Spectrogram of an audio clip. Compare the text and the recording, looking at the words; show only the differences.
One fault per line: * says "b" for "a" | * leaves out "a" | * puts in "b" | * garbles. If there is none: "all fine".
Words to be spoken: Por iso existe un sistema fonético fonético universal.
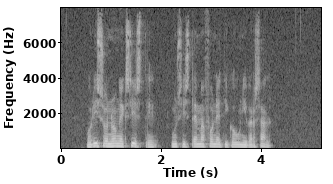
* puts in "non"
* leaves out "fonético"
